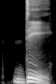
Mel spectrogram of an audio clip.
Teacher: The tone here is the complete opposite. It's the fourth tone, the falling tone. It's sharp, decisive.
